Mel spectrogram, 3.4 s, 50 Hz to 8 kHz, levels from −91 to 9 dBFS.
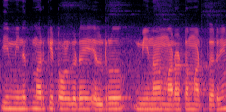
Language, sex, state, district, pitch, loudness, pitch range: Kannada, male, Karnataka, Belgaum, 140 Hz, -16 LUFS, 135-150 Hz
